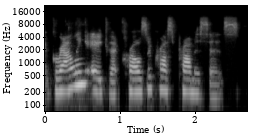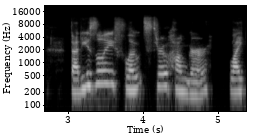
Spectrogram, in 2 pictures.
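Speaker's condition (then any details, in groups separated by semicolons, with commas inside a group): No condition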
